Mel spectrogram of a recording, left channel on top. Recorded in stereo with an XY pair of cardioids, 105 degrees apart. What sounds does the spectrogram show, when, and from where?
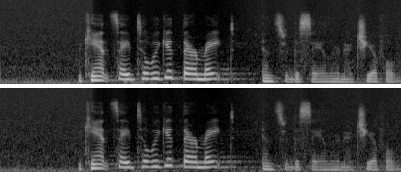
0.8 s a woman speaking: 20° left, 0.9 m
